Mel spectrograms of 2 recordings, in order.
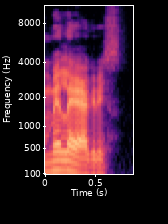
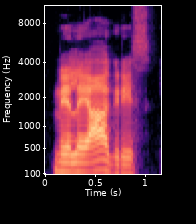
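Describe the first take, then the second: First: The stress is on the second syllable. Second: The stress is on the third syllable. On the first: The speaker calls it wrong. "e não meleagris" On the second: The speaker calls it right. "o a que forma a penúltima sílaba é longo. Então dizemos meleagris"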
